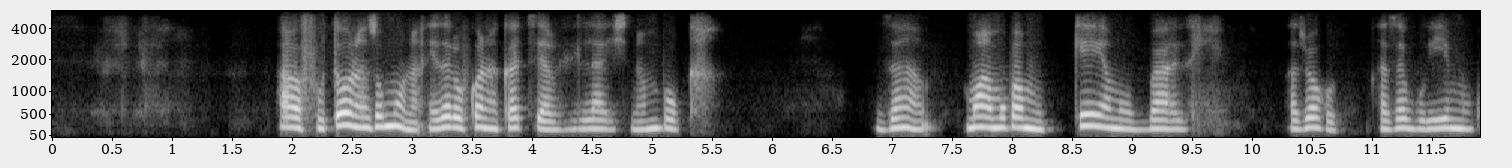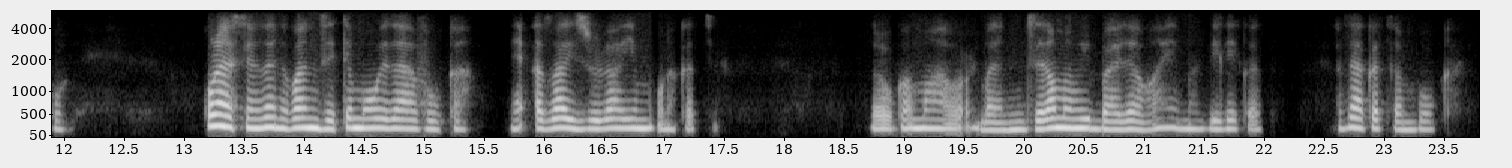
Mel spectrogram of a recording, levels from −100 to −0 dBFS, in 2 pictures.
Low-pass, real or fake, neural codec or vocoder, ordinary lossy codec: 5.4 kHz; fake; codec, 16 kHz, 0.7 kbps, FocalCodec; Opus, 32 kbps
